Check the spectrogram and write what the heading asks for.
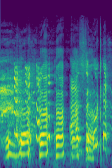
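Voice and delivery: high, slow words through laughter; laughing. Real, not acted. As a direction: struggle to speak while cracking up. Cracks up describing the hug.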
